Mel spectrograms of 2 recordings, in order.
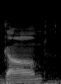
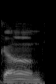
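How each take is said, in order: First: The vowel sounds like the one in 'gone'. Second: The vowel sounds like the one in 'gum'. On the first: It is the traditional way of saying it. "but it was always gommed" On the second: Many people say it this way nowadays. "a lot of people these days pronounce it gummed"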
